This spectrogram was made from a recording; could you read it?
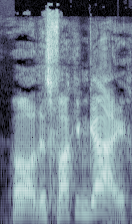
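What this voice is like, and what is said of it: New York accent. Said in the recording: “I'm back in my New York accent a little bit”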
